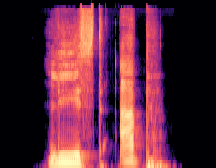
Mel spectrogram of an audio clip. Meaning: second-person singular/plural preterite of ablassen
- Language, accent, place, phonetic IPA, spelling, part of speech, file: German, Germany, Berlin, [ˌliːst ˈap], ließt ab, verb, De-ließt ab.ogg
